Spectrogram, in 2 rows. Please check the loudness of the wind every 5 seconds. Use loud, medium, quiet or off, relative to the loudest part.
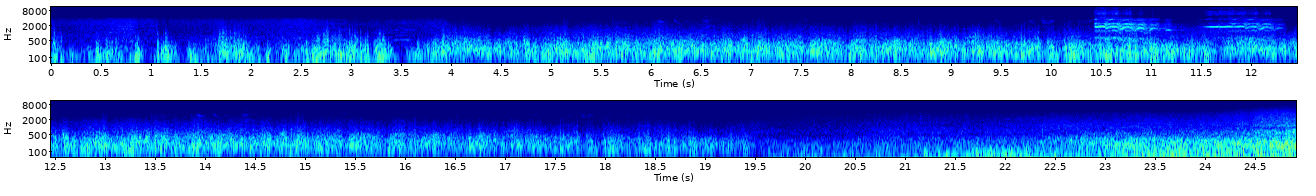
loud, loud, loud, medium, loud.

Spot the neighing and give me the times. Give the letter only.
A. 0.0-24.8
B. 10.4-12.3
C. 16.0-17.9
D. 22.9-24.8
B.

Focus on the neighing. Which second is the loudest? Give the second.
11 s.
